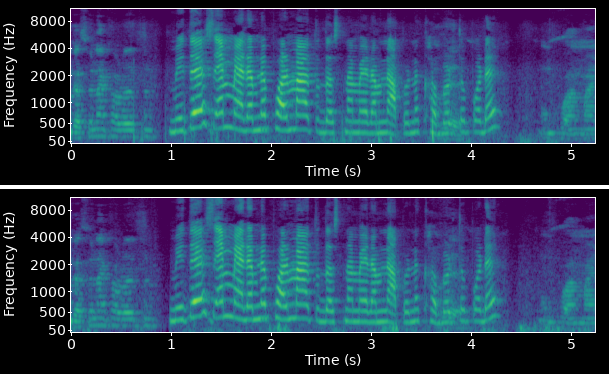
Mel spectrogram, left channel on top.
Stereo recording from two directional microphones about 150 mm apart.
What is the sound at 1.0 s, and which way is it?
A woman's voice, 20° right (ahead or behind).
